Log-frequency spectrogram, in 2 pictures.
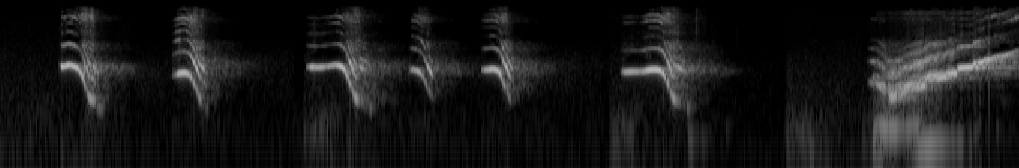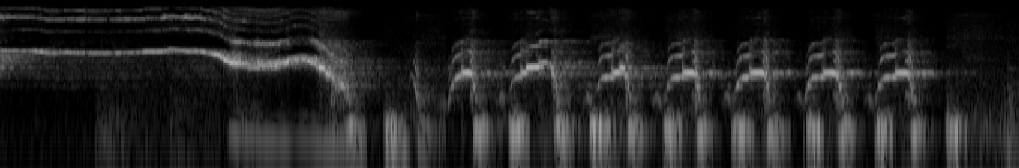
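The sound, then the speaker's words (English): A bull elk call imitates a higher-pitched bugle, technically a smaller bull sound: five short rising squeals, then a long high-pitched whistling scream that bends and drops, followed by a rapid run of grunting chuckles. No one speaks. “and then you'll get a little bit higher pitch on the bugles.”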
